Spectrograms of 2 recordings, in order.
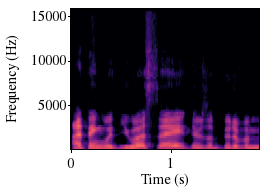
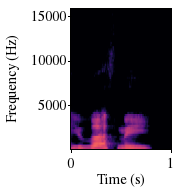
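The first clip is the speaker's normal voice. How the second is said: put-on tearful, blubbering, whiny crying voice; 3 semitones higher than usual. Describing a wrestling storyline, imitating the other man crying. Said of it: "He was crying".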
